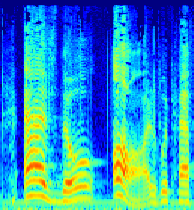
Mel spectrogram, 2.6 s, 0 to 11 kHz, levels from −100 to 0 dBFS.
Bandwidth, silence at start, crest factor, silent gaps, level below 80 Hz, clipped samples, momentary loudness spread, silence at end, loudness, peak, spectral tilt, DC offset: 10.5 kHz; 0.15 s; 18 dB; none; -56 dBFS; under 0.1%; 12 LU; 0.05 s; -25 LUFS; -8 dBFS; -5 dB/octave; under 0.1%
